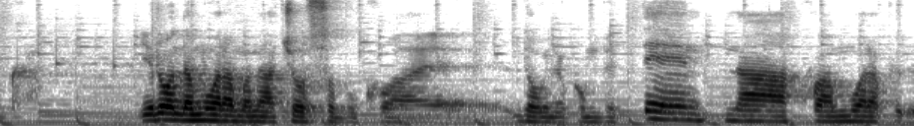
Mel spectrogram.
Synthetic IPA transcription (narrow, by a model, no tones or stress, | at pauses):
iɾɔnd̪amɔɾamɐnat͡ʃɔsɔbukʰwa | d̪ɔwnɔkɔmpɛt̪ːɛnt̪nakʰwamɔɾap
